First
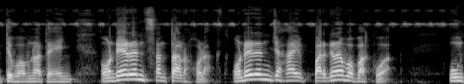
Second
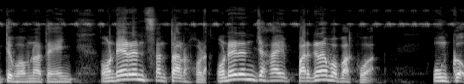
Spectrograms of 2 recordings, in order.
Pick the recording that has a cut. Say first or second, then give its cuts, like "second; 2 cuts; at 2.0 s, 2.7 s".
second; 1 cut; at 2.0 s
